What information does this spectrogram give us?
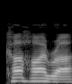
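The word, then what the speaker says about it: qāhirah: In the Cairo Egyptian Arabic dialect, a heavy syllable may not carry stress more than two syllables from the end of a word, hence mad ra sah school, kahai ra Cairo.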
